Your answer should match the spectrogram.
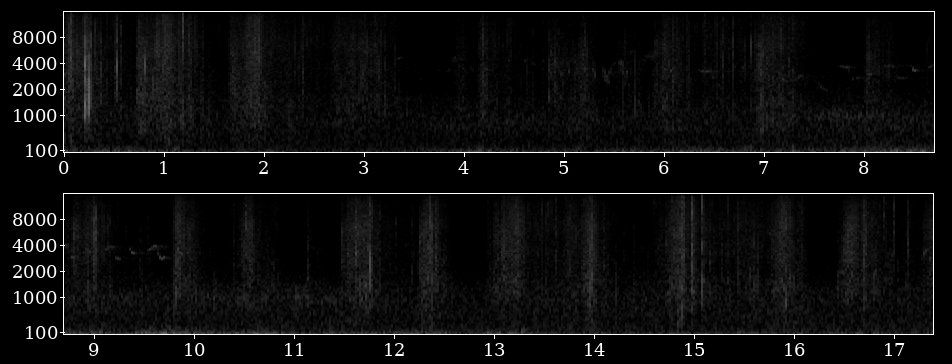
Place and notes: little island, river drava, melje - dry grass and poplar leaves, sand, walk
